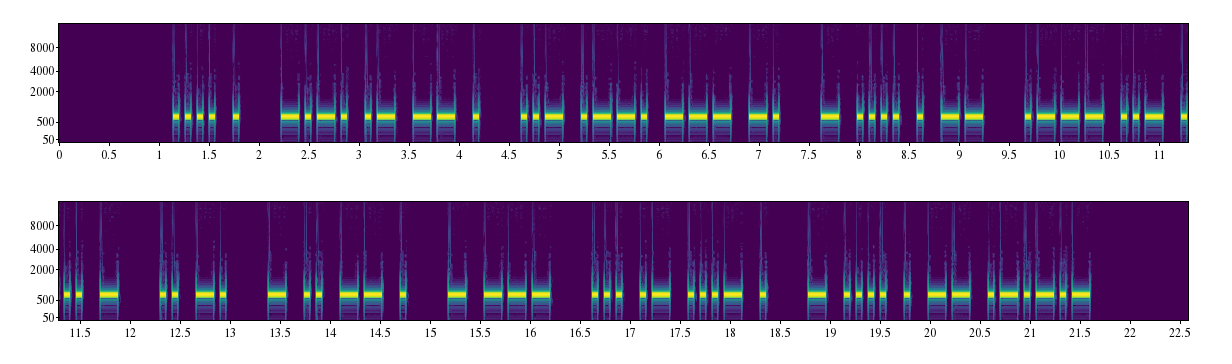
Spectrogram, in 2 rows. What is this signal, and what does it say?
Morse code, heard as a keyed tone, about 20 wpm, 700 Hz. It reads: HE CAME UPON THEM JUST IN TIME TO SAVE THEM.
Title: Sentences from Top 1100 Words 20wpm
